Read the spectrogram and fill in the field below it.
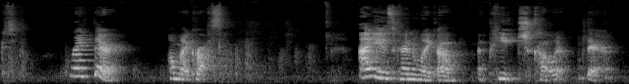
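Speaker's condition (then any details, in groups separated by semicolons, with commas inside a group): No condition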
